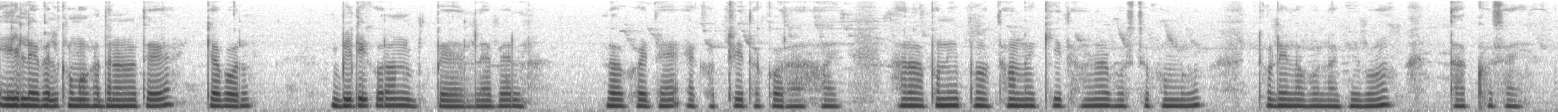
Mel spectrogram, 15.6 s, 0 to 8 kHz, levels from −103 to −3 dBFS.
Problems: background sounds at intervals, low volume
